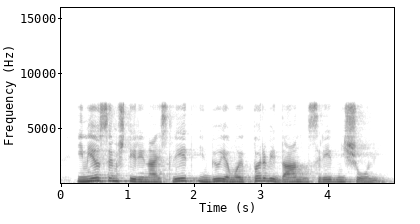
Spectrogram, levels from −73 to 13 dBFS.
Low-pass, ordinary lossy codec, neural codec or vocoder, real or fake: 7.2 kHz; none; none; real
